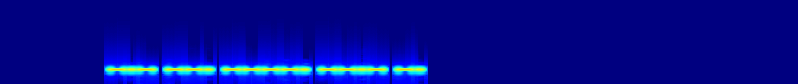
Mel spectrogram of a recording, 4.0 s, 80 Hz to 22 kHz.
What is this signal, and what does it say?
Morse code, heard as a keyed tone, about 49 wpm, 700 Hz. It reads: KG9QN
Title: USA Call Signs - 5 Characters - Repeated 2x - 50wpm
